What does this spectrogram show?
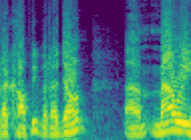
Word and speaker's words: Maui: Maui here is spelled M-O-W-E-E, because to the English ear, that's a good spelling of the sound, right?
